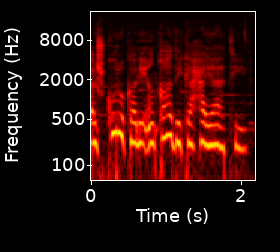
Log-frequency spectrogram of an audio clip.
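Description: A woman's voice: medium pitch, lively intonation, brisk, dark tone, faint music behind, pitched below the performer's own voice, lightly acted. Strong kind lion, firm and commanding; woman voicing him. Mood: gentle.

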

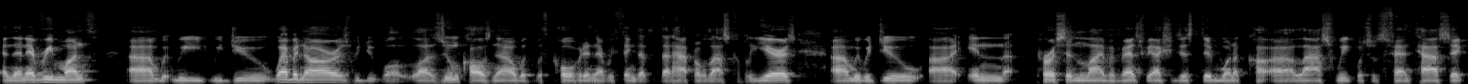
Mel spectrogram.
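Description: Low-voiced animated male storyteller. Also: a little fast. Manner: animated storyteller, acts out quoted dialogue. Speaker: real estate education company founder. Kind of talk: podcast interview guest.

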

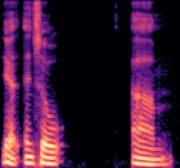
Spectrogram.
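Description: Low, dark-voiced male podcast host. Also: fairly even intonation, very slow, dry recording, studio quality. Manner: rambling, jokey, goes off on tangents. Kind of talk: casual chat.

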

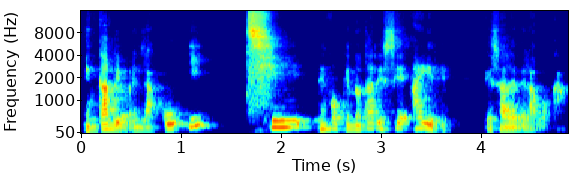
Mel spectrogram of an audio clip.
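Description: A male Chinese teacher giving a pronunciation lesson, patiently modelling each sound slowly and repeating it, often tagging "¿eh?" and "¿vale?". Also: mid-range voice, lively intonation, bright, forceful tone. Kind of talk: language lesson.

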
